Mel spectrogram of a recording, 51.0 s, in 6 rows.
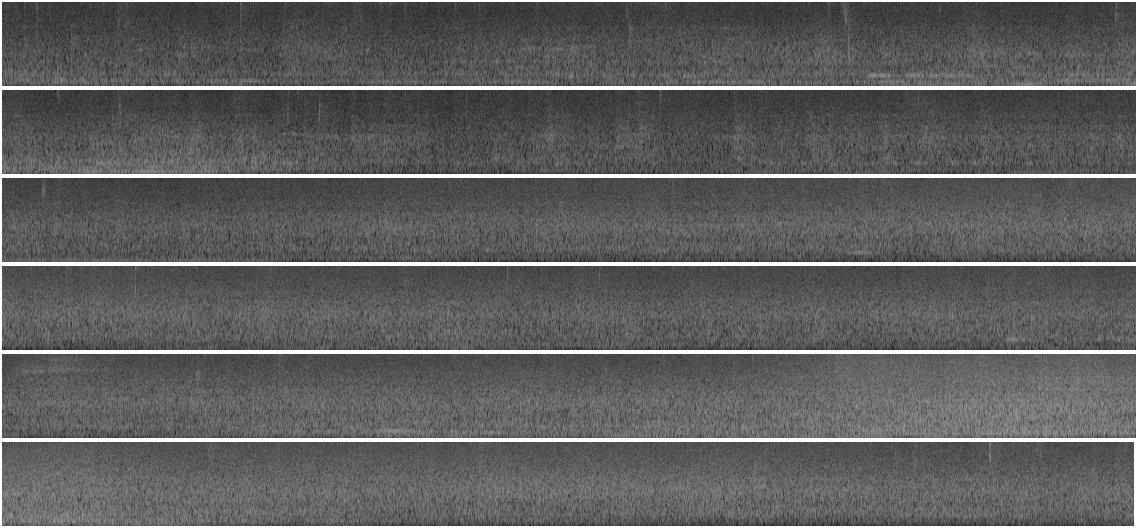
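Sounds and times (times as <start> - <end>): faint raindrop ticks: 0.0 - 20.4, 26.3 - 31.2, 49.2 - 50.4
steady rain falling: 0.0 - 51.0.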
